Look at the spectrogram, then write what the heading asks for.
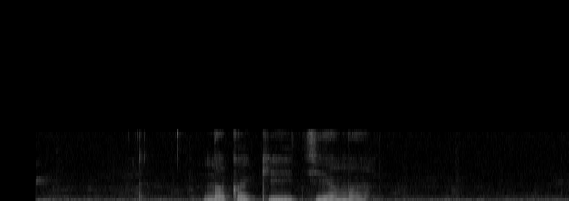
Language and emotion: Russian, neutral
